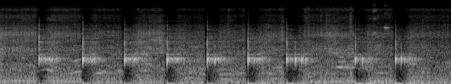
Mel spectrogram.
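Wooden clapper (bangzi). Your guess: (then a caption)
Hollow. A tofu vendor strikes an old-style hollow wooden clapper (bangzi), once used by street peddlers, in a steady series of sharp, evenly spaced knocks. Each knock rings briefly with a hollow, echoing tone around 1.2 kHz over a constant low background rumble. The echo comes from its resonant cavity, which takes skill to make and which new carpenters cannot reproduce.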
